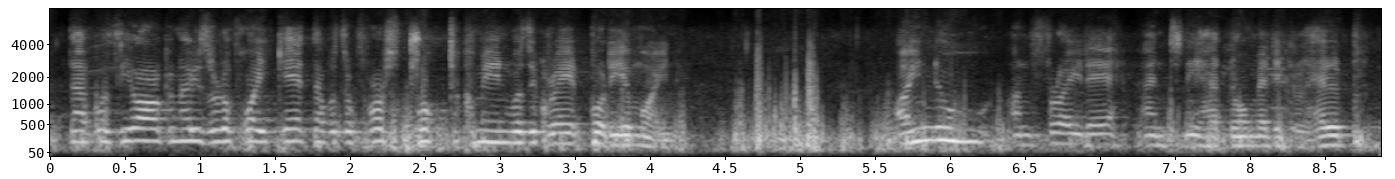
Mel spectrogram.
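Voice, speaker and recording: Noticeable background noise sits behind a man with a high voice. He talks at a fairly quick pace with ordinary pitch variation. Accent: Cork. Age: 50s. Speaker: protest speaker, former nurse and medic. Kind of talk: protest speech. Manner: impassioned.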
